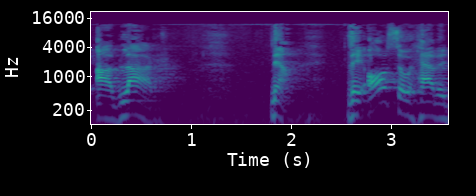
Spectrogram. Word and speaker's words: hablar: It's silencio. So when I read words, it's as if it's not there, so we just kind of cover it up when we say hablar.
